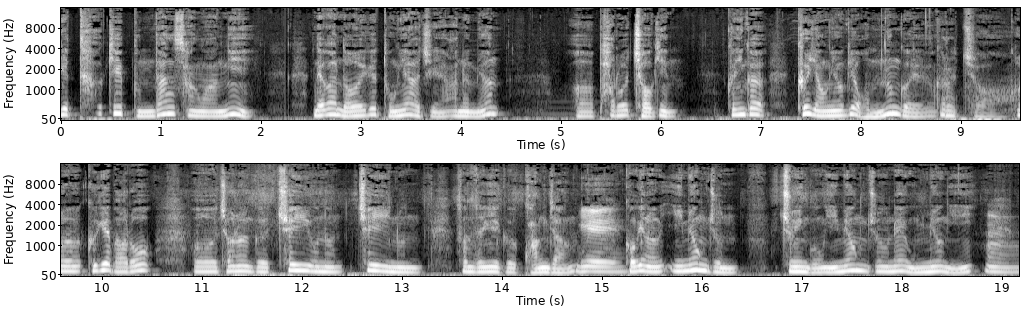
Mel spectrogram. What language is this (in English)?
Korean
